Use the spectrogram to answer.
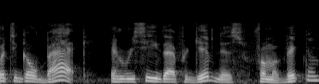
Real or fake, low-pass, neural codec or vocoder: real; 7.2 kHz; none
